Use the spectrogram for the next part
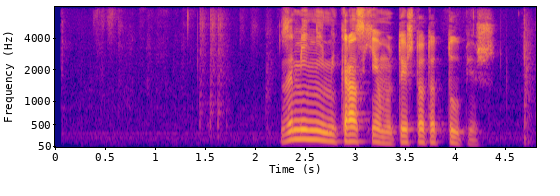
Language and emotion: Russian, angry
